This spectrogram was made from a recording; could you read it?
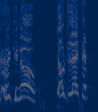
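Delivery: panicked screaming.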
